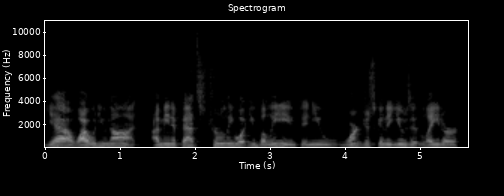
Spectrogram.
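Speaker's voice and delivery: ordinary talk, nothing marked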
